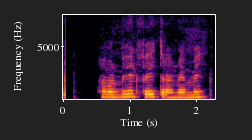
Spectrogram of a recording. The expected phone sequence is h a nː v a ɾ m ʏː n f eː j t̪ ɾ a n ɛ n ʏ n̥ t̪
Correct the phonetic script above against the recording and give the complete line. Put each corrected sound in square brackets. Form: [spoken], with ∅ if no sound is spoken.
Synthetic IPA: h a [n] v a ɾ m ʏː n f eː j t̪ ɾ a [m] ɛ [m] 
